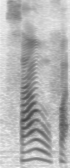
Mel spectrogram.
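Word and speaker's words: سوف: Madlain itu hukum bacaan panjang yang terjadi ketika wau sukun atau ya sukun setelah huruf berharokat fathah. Jadi dibacanya saufa seperti di ayun ya.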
